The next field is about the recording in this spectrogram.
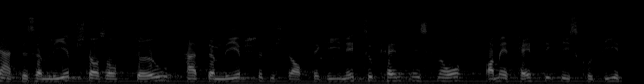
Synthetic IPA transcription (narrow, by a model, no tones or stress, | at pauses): hɛt̪ːəsɑmliəpʃtəɑlsotœwhæt̪əmliəpʃtəd̥iʃtɾɑt̪ɛɡiːnɪt̚t͡sʊɾkʰɛntnɪsknɔː | ʔɑ̰bɾmhɛthɛftɪɡ̥d̥iskʰutiːət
